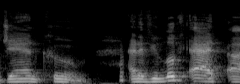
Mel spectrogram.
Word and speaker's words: Jan Koum: Now, he is Ukrainian, so I believe it's pronounced Jan Koum.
